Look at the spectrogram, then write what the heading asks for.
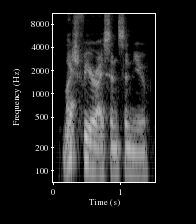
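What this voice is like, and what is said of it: Solid Yoda impression. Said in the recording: “he does a pretty solid Yoda impression.”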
